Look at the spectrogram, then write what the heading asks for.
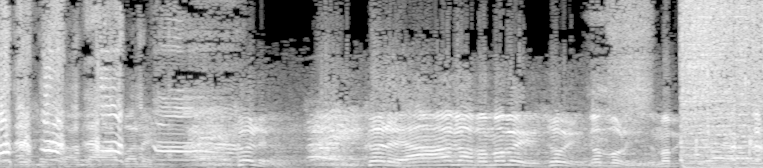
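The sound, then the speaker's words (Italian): A chorus of riders screaming and yelling while hanging upside down on a fairground ride, recorded on one rider's phone, overlapping wails rising and falling in pitch, loud and continuous, ending in a burst of harsh noise. “Allora, fermi tutti, è che noi abbiamo un audio esclusivo. Siamo in orario, di quelli che stavano a capa sotto.”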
